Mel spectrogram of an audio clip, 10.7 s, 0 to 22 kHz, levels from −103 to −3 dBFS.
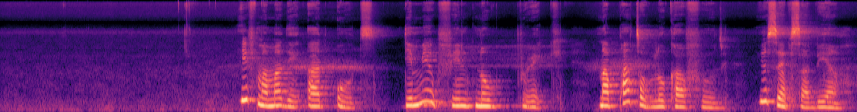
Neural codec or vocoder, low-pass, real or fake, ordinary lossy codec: none; none; real; none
